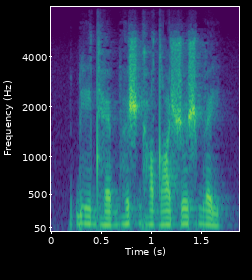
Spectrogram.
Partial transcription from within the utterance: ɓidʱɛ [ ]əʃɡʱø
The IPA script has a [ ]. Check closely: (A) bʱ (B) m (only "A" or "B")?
A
